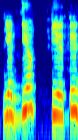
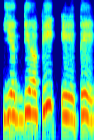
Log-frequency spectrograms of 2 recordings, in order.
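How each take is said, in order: First: The two words are run together as one. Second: The two words are said separately, unjoined. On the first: "उच्चारण में थोड़ा सा difficult होगा" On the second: "अगर वैसे पढ़ेंगे तो आप उसको उच्चारण कर पाएंगे"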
